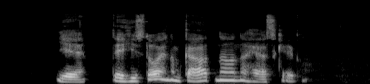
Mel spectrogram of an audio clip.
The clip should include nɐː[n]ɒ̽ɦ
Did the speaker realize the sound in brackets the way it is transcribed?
yes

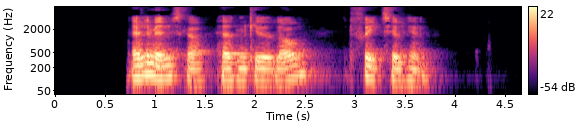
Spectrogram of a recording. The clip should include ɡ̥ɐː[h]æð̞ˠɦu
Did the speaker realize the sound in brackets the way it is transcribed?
yes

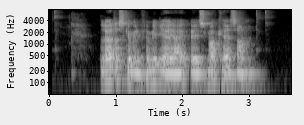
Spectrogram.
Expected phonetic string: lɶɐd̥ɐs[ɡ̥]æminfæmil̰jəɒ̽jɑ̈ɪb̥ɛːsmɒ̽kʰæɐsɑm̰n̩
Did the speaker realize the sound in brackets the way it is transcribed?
yes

